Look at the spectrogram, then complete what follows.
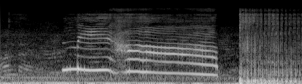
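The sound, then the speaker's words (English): A child's voice lets out one drawn-out, high-pitched, wavering growl in imitation of a lion's roar during a class roll call before a field trip to the zoo, lasting over a second before breaking off into rustling noise. “Your lion sound.”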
